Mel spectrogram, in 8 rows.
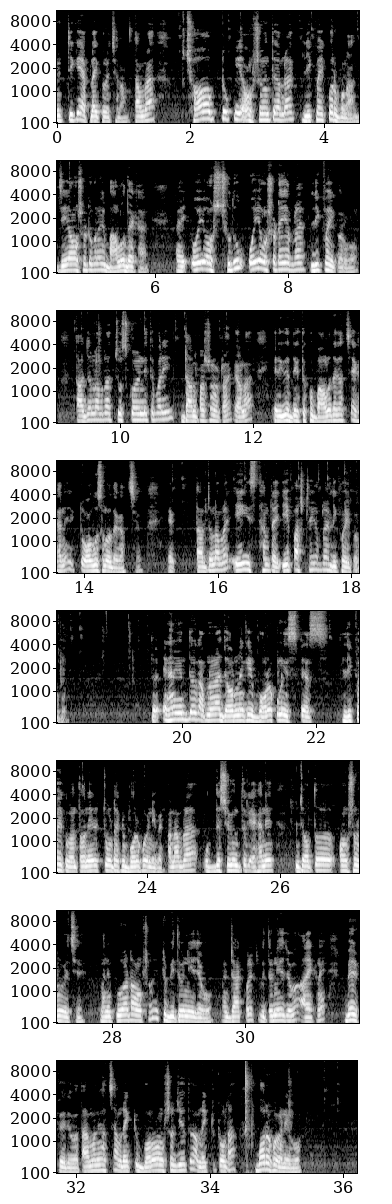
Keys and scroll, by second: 1.7 space, 2.6 space, 3.6 space, 9.2 ctrl+space, 10.1 space, 10.9 space, 14.5 space, 15.1 ctrl+space, 16.2 ctrl+space, 18.0 ctrl+alt+space, 19.3 ctrl+alt+space, 25.6 KP_2, 26.3 KP_1, 34.7 KP_2.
